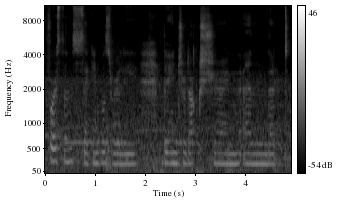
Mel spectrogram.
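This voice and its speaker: Slow-talking Bengali-accented woman, noisy recording. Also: mid-range voice, little pitch movement. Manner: halting, searching for words, self-deprecating. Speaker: book reviewer. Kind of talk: casual unscripted book chat.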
